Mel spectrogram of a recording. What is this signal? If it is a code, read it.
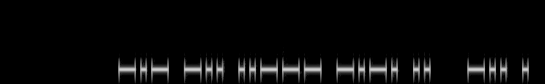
Morse code, heard as a keyed tone, about 22 wpm, 700 Hz. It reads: KD2CI DE
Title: USA Callsign DE Callsign - 5 Characters - 22wpm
